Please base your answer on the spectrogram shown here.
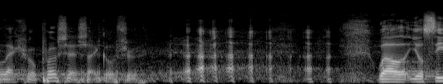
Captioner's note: laughs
